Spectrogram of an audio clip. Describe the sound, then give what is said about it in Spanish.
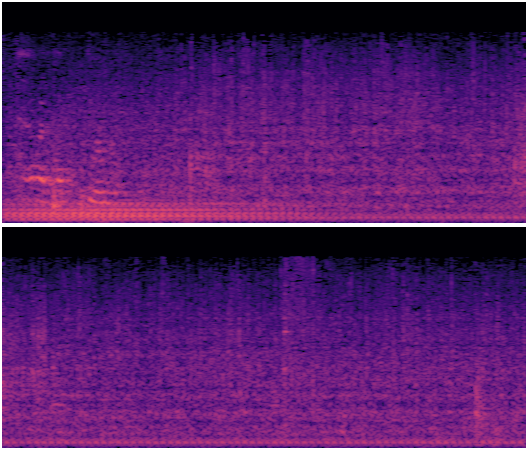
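The engine of a cooperative boat drones low and steady as it carries the day's açaí harvest to a neighbouring village. The hum is a little louder at the start, then settles into a quieter, even throb. “El barco de la cooperativa transporta la cosecha del día al pueblo vecino.”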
